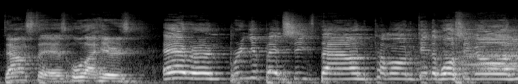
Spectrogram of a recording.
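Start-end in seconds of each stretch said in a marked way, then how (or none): 1.6-5.1 mum calling up. Retold or imitated. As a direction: call him down like a mother.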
